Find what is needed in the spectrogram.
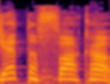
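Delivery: pretend yelling. Joking about talking to lazy patients like toddlers: pretend yelling.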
